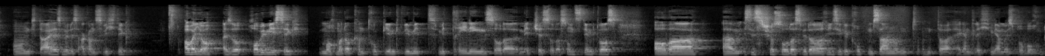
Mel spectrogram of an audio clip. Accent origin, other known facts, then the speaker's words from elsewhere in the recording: Lower Austria, Austria; ich komme aus Niederösterreich und bin 22 Jahre alt.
